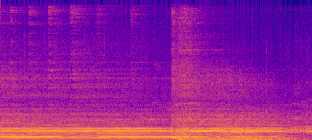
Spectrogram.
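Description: Live amplified rock band with electric guitars holding long sustained notes. About three and a half seconds in, a sudden fuller hit comes in with heavy low end.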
